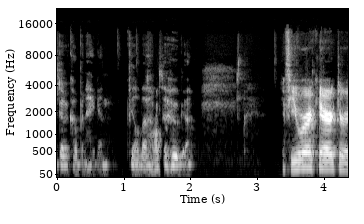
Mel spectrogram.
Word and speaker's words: hygge: Like, yeah, there's this concept of, I think it's called hygge, pronounced as Hygge.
